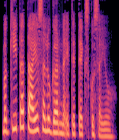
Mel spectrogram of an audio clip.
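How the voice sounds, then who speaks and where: A woman's voice: medium pitch, very animated, brisk, a little mellow, no room sound, studio quality, close to an everyday voice. Woman voicing a firm, serious Filipino male investigator. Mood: firm, urgent. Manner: firm, practical, clear. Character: serious, cautious man, a sharp-minded investigator. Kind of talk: dramatic audio storybook dialogue.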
